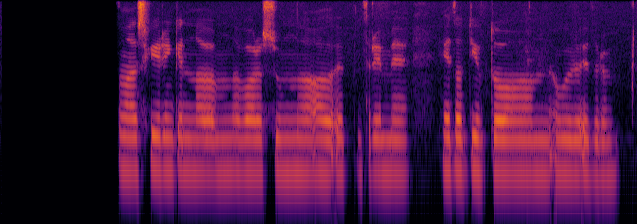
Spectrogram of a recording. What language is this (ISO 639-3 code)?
isl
